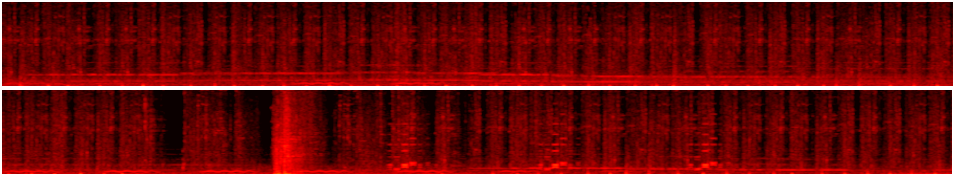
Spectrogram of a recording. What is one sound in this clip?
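Quick footsteps patter on grass and a dirt path.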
